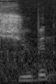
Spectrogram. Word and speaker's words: Shubin: Dan, it's pronounced Shubin.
